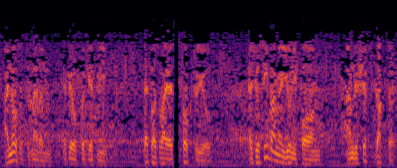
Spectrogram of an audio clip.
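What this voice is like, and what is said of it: Austrian accent, not British. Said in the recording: “But you don't sound British. ... No, I'm an Austrian, madam.”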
